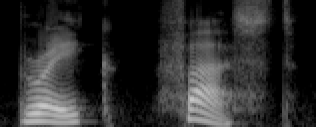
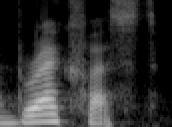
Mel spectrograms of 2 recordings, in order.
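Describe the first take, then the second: First: The first vowel is long, like in break. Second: The first vowel is short and flattened. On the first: The speaker calls it wrong. "deveria ser break fast. Mas, se você falar assim, nenhum nativo vai te entender" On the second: The speaker calls it right. "O som muda para breakfast, porque o inglês achata as vogais"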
